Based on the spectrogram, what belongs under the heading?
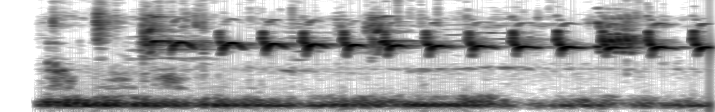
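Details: Asian pied starling song used as a lure to make a sulking, silent starling sing: a rapid run of bright, short whistled notes repeated over two times a second, above a steady low hum and murmur.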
